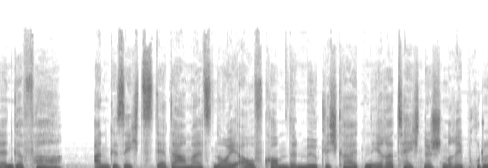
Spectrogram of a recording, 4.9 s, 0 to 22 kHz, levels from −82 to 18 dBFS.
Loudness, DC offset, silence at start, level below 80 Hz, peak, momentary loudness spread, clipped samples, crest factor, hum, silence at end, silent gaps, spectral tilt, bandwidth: -26 LUFS; under 0.1%; 0 s; -54 dBFS; -12 dBFS; 3 LU; under 0.1%; 14 dB; none; 0 s; none; -5 dB/octave; 18 kHz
